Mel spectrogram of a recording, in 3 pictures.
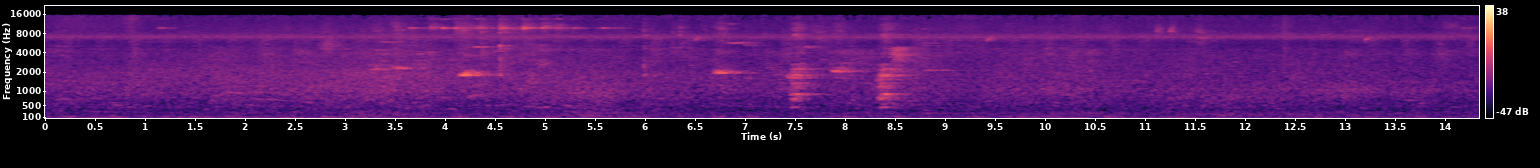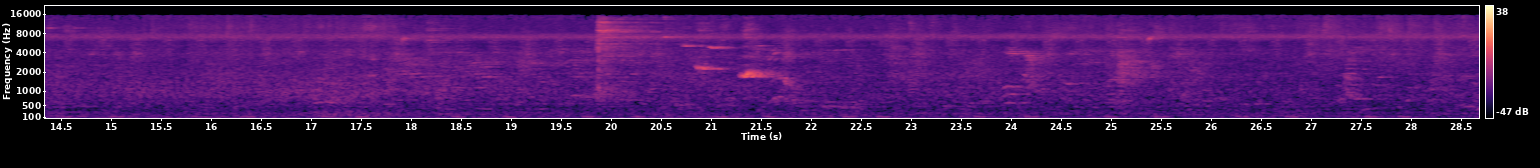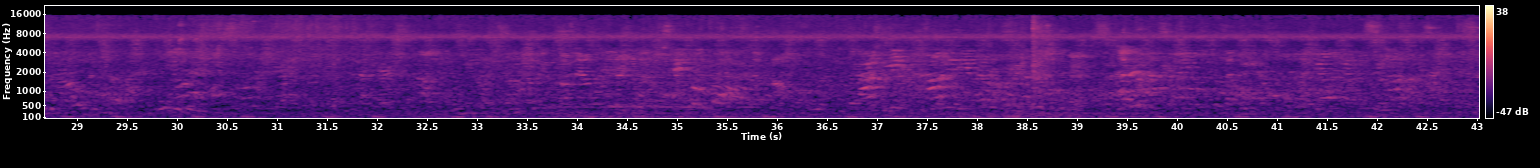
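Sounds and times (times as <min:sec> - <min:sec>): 
low traffic rumble: 0:00.0 - 0:43.0
patio chatter at a brewery: 0:00.0 - 0:43.0
dog barking: 0:07.4 - 0:08.7.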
